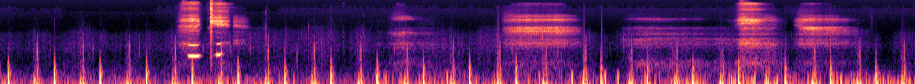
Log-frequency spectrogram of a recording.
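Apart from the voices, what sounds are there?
pounding heartbeat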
